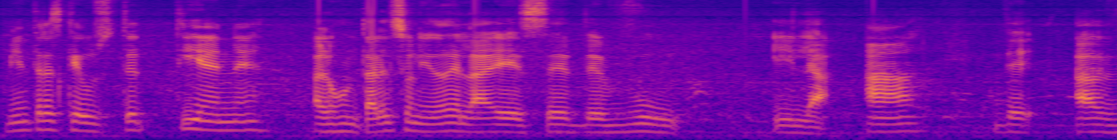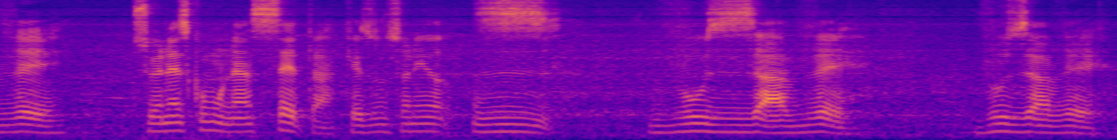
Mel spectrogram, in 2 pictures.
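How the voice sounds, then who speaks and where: A man teaching a language lesson, slowly and deliberately repeating each phrase for practice. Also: medium pitch, level tone, a little hiss or hum. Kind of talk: French lesson taught in Spanish.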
